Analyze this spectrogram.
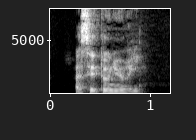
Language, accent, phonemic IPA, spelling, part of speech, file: French, France, /a.se.tɔ.ny.ʁi/, acétonurie, noun, LL-Q150 (fra)-acétonurie.wav
- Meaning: acetonuria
